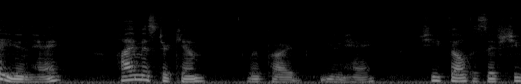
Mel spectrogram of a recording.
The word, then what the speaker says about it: Unhei: turned to joey she nodded slowly yes it's pronounced yin hey and it means grace mr kim added yoon hey joey said slowly this time perfectly it made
